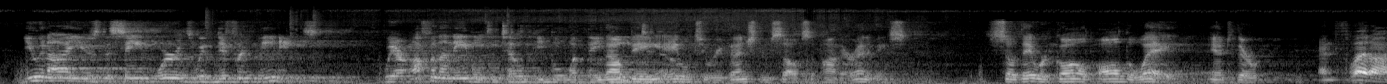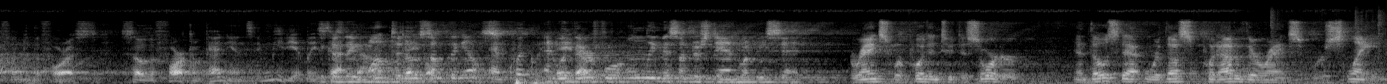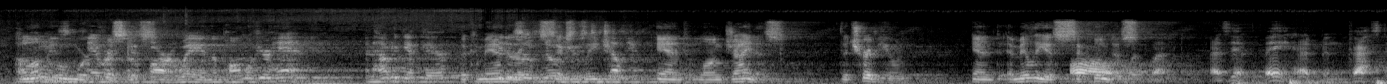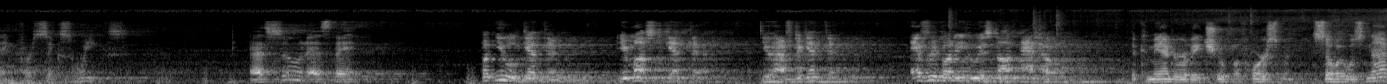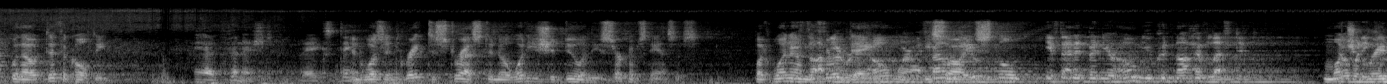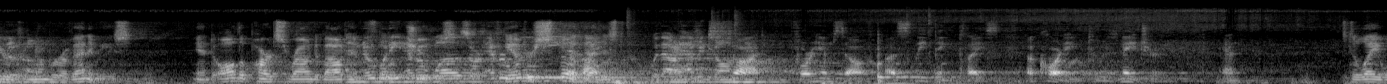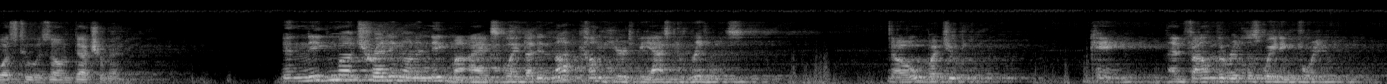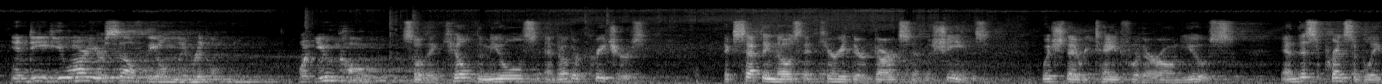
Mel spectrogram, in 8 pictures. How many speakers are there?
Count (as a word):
three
